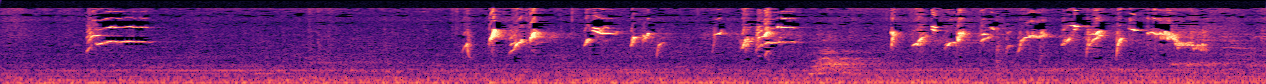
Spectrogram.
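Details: Goldfinch song with scattered clear chirps early on, then a fast run of liquid, twittering notes from the middle onward, against a constant low rumbling background.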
